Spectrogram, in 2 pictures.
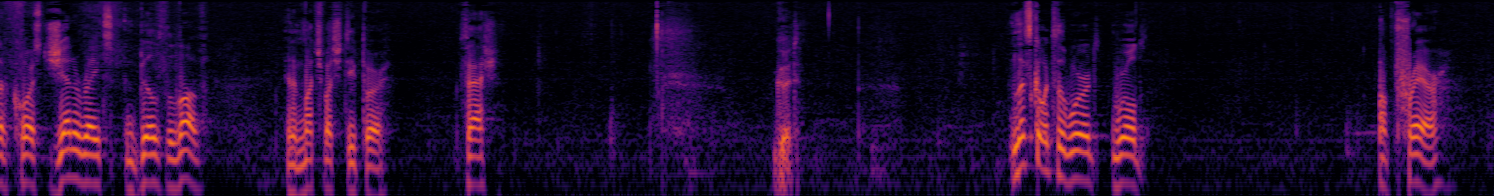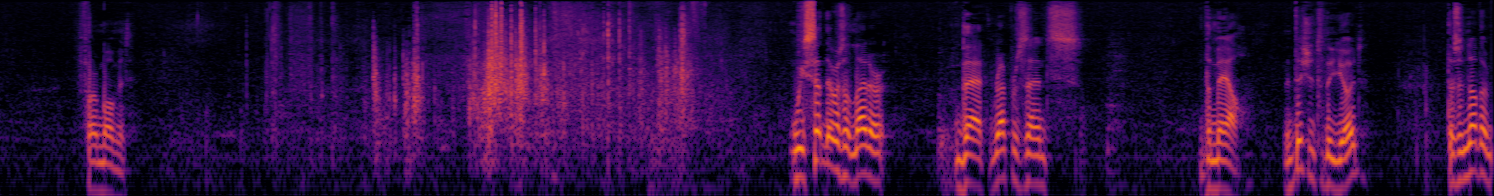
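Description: A man speaks in pauses, lecturing calmly.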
